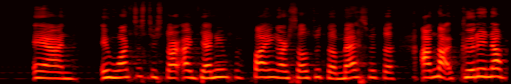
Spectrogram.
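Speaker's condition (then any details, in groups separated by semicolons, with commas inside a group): Cleft lip and palate; congenital cleft lip and palate, 38 surgeries since birth, speech services offered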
